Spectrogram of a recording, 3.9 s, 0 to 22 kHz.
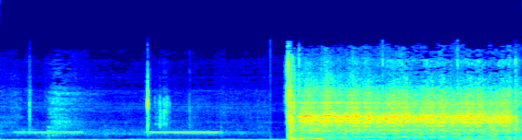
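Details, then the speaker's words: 1976 GMC truck cranks for about two seconds after a warning tone but never fires; spark confirmed at the coil and the carb was pumped first. Cause is suspected, not confirmed. "yeah yeah it was getting spark that's what's weird about it just like the other day when it finally bust off it'll just sit there"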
